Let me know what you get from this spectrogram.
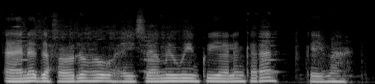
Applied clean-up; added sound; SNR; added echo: neural mask model RNNoise.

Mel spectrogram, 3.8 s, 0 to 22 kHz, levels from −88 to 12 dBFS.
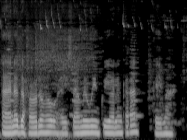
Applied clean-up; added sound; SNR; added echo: classical method Wiener filter.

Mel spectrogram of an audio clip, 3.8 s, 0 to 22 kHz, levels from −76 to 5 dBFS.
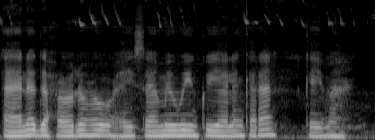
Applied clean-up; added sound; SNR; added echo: none; none; none; none.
